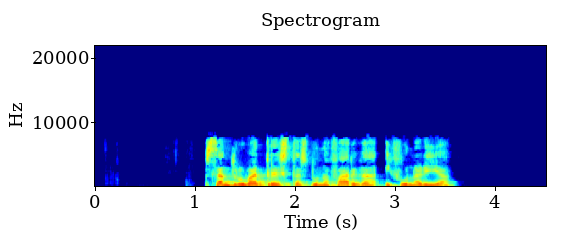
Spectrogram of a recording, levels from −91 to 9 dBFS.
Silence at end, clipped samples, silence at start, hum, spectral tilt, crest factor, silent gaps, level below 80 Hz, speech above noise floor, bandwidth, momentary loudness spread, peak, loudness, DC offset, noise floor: 0.95 s; under 0.1%; 1.1 s; none; -5.5 dB/octave; 18 dB; none; -60 dBFS; over 73 dB; 8 kHz; 8 LU; -2 dBFS; -18 LUFS; under 0.1%; under -90 dBFS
